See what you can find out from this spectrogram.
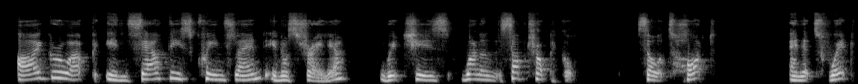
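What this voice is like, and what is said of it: Australian accent. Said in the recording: “I hear an accent.”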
